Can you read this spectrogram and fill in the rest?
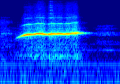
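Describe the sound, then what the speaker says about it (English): Someone whistles a single sustained note, rising slightly at the start and holding for about a second before fading. "He whistles in a way that I apparently can't."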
